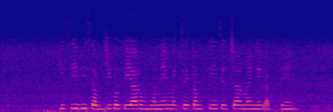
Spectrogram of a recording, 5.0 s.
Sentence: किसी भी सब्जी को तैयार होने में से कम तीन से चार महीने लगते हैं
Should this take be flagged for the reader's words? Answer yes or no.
no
